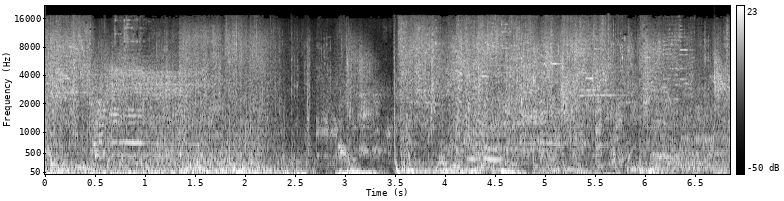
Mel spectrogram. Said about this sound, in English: Yeah, you have explosions. You were blowing shit up 10 minutes ago.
